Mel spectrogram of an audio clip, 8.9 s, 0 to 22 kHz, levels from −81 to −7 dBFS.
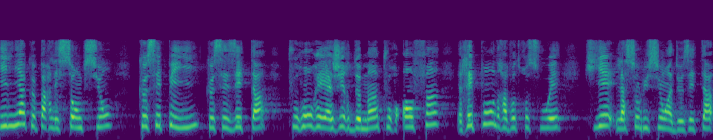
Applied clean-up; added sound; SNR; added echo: none; none; none; none.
